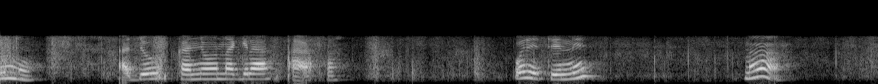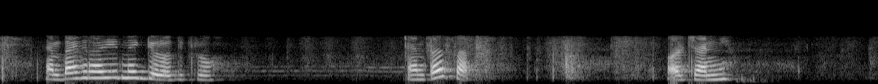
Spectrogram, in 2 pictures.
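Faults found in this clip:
Narrow, boxy speech throughout, nothing above about 3.8 kHz, lows thin below roughly 300 Hz. Scratchy s sounds, granular hiss under speech, roughness on loud bright passages. Probable component: Bluetooth CVSD headset codec, fits 64 kbps link. Mechanism: one-bit up/down delta coding, adaptive step lags fast high-frequency swings; narrowband headset profile cuts the top.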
